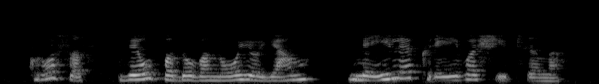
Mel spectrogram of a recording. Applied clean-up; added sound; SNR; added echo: none; none; none; none.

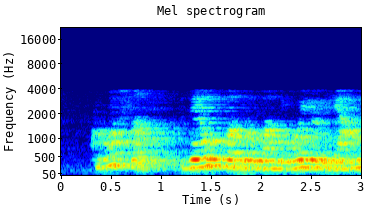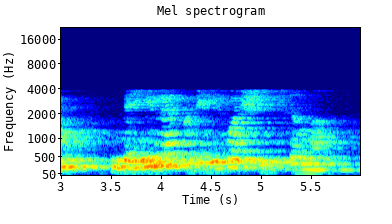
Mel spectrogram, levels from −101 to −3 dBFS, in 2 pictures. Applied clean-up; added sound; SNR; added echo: none; none; none; reverberation time 1.2 s.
